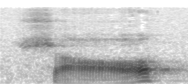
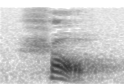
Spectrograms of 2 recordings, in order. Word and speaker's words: 少: In modern Chinese, however, they've been differentiated, this new version being pronounced either third tone, shao, shao, or fourth tone, shao, shao.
